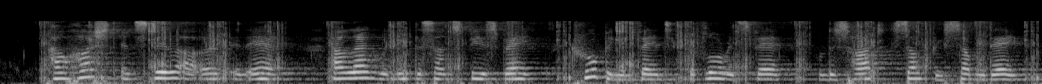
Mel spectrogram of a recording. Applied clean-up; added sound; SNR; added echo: none; Chewing, mastication; 14 dB; reverberation time 1.9 s.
